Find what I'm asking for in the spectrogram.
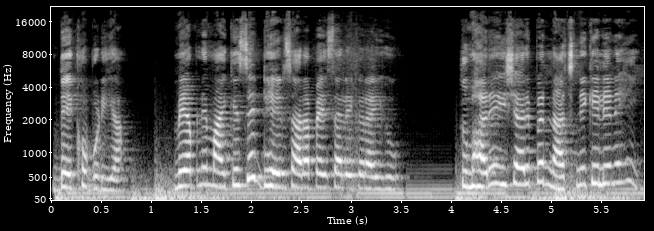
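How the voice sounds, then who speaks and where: A woman's voice: high-pitched, normal speed, soft background music, close to an everyday voice. A woman voicing a rude, arrogant young wife who mocks her mother-in-law. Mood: insolent. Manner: insolent and mocking.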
